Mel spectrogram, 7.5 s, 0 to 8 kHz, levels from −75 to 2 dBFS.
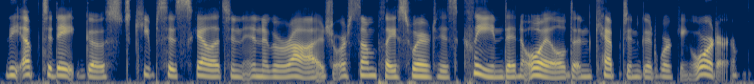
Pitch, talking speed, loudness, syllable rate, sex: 185 Hz, 190 wpm, -20 LUFS, 5.0 syllables/s, female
